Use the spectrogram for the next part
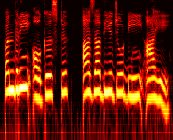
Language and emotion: Sindhi, neutral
